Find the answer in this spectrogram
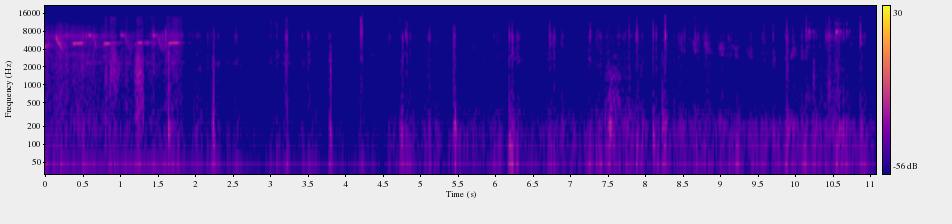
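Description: Faint dawn forest: a small bird's thin, high whistled notes in the first two seconds, then scattered soft clicks and crackles.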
